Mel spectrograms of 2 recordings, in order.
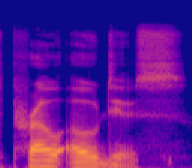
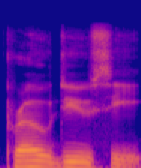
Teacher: The noun, the section itself, is produce. Emphasis on the first syllable.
